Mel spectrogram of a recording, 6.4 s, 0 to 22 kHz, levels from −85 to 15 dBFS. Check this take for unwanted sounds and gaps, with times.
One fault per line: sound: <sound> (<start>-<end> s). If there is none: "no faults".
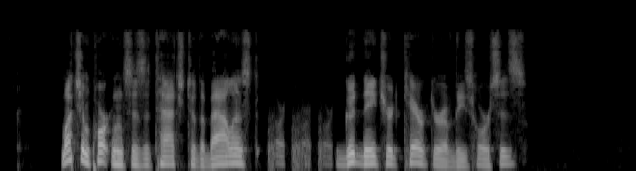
sound: laugh (2.7-3.3 s)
